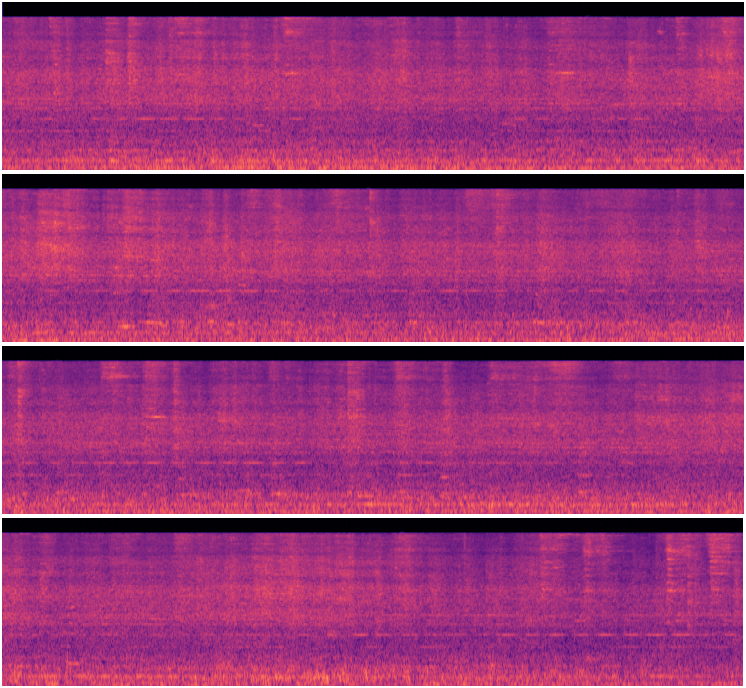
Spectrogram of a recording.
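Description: Freight train of covered hopper cars rolling past, a steady loud rumble of steel wheels on the rails.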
